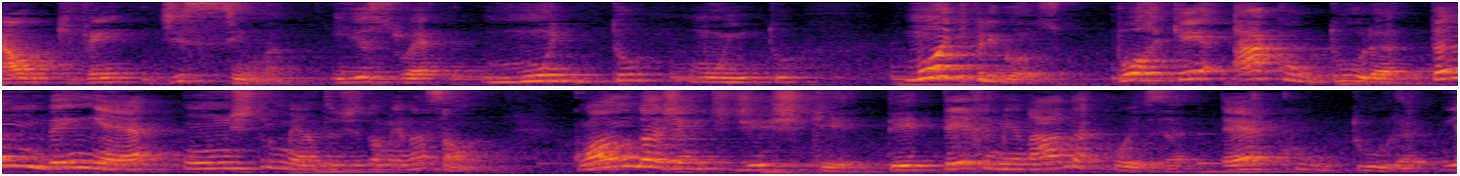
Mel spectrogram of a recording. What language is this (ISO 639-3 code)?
por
